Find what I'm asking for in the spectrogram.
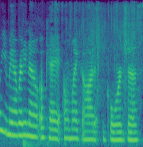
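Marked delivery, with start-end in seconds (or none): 0.0-0.8 teasing sing-song. Pretend. Teasing hint to viewers.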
